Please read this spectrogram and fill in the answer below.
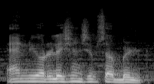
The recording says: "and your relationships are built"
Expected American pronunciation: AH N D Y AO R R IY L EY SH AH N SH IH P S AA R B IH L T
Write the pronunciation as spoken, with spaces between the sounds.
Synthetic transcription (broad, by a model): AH N D Y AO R R IY L EY SH AH N SH IH P S AA R B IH L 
